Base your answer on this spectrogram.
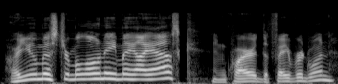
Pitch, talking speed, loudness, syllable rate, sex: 195 Hz, 195 wpm, -16 LUFS, 6.0 syllables/s, male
